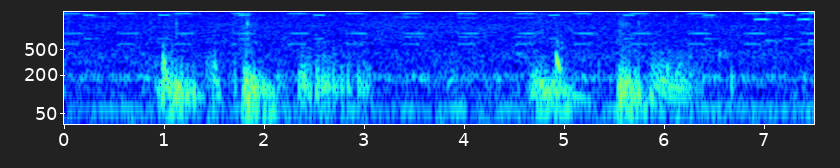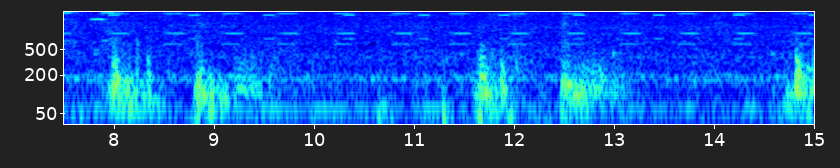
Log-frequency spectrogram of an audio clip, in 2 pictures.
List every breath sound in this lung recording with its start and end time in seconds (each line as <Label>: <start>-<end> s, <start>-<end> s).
Inhalation: 0.81-1.59 s, 4.57-5.42 s, 7.88-8.51 s, 11.60-12.13 s
Exhalation: 1.66-2.17 s, 5.43-6.38 s, 8.75-9.72 s, 12.44-13.35 s
Crackles: 1.66-2.17 s, 7.88-8.51 s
